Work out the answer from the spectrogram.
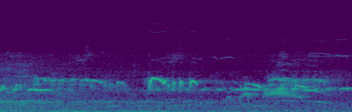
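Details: Zebra dove, a local bird singing in wer-ke-te-pek style, gives overlapping burbling coos, one louder trilled phrase in the middle, while low-pitched background noise runs underneath.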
